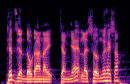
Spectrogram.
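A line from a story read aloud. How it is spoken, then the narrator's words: Cold sneering reply. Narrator (Vietnamese): Y liền cười nhạt một tiếng và đáp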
